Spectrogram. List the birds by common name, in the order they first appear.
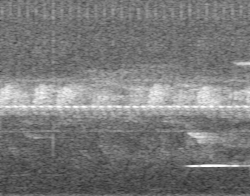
Black-billed Thrush, Striped Cuckoo, Boat-billed Flycatcher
